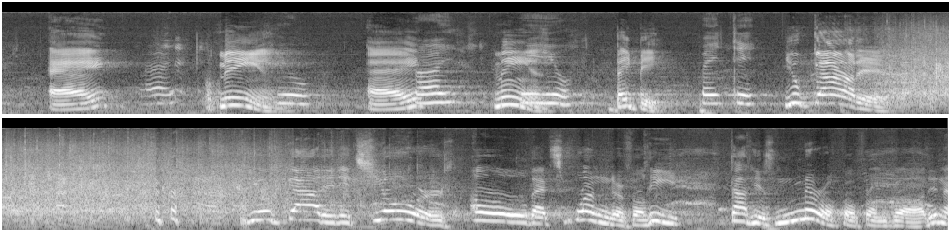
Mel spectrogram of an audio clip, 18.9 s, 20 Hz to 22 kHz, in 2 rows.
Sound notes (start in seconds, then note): 8.6 applause; 10.8 laughter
